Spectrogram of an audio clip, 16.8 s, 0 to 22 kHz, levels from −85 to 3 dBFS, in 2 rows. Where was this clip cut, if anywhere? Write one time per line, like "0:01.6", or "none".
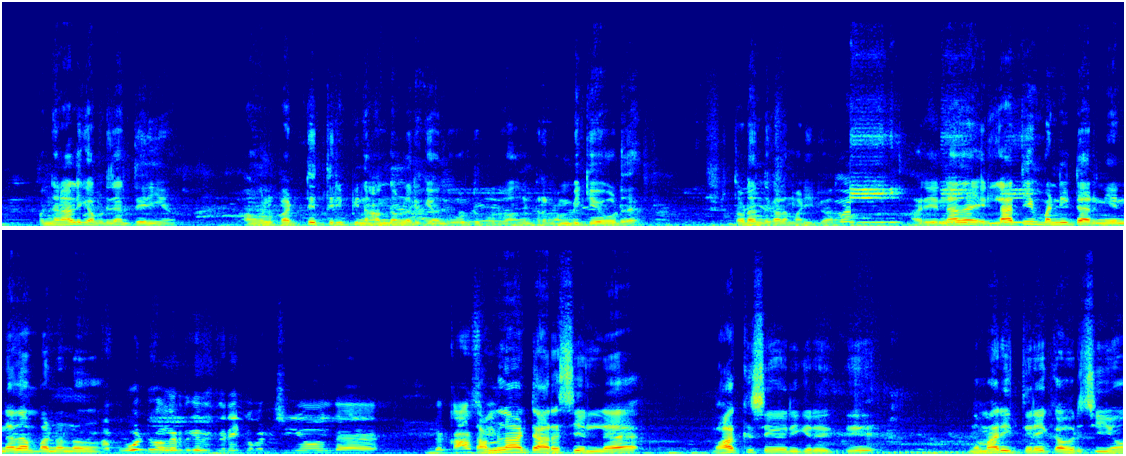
0:06.3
